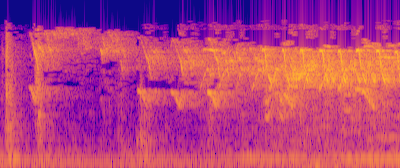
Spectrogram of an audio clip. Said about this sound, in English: Hey, must be a million birds here.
